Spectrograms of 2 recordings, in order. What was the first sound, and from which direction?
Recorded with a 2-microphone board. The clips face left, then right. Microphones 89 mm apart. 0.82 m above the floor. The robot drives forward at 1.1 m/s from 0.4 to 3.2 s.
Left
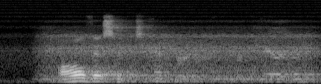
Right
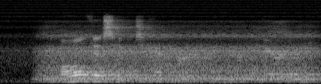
A man speaking, 30° left (ahead or behind).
